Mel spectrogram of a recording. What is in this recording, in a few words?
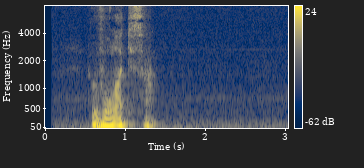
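"volať sa", Slovak; pronunciation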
